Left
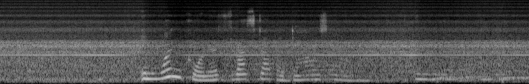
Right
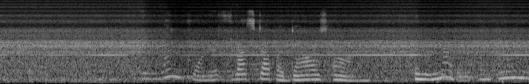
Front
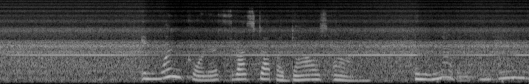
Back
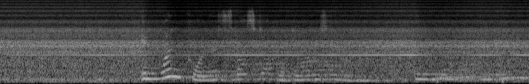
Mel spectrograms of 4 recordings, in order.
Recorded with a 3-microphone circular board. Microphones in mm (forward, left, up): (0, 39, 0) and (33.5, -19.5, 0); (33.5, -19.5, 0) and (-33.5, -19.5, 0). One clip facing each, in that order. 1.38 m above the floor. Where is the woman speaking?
90° left, 1.5 m; by 5.3 s 30° right, 4 m.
